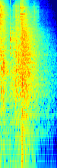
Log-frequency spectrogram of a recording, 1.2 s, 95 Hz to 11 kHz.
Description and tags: This is sound of Shotgun Reloading.
It is created using Baikal`s MP-654K, and edited in Audacity.
You can use this sound in any game where there is Shotgun. For example, mods for Doom 3.
doom, freedoom, gun, reload, shotgun, weapon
